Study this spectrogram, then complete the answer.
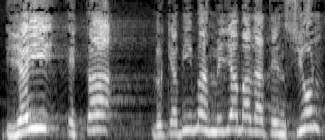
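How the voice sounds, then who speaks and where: Male preacher, high voice, sermon delivery, turns from soft to loud and questions the congregation, hall reverb. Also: expressive, moderate pace. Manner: swings between hushed low tones and loud high exclamations.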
